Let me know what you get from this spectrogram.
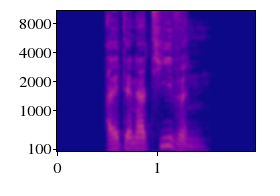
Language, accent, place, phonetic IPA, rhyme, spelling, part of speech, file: German, Germany, Berlin, [ˌaltɛʁnaˈtiːvn̩], -iːvn̩, alternativen, adjective, De-alternativen.ogg
- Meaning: inflection of alternativ: 1. strong genitive masculine/neuter singular 2. weak/mixed genitive/dative all-gender singular 3. strong/weak/mixed accusative masculine singular 4. strong dative plural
